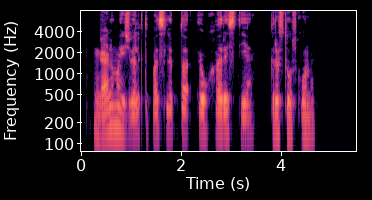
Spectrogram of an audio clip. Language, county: Lithuanian, Šiauliai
